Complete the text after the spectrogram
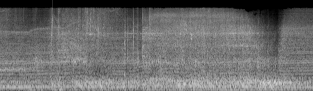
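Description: A toy race car's engine whines steadily at speed.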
